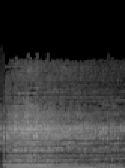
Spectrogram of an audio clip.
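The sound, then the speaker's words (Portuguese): A deep, loud crocodile bellow rumbles continuously for nearly two seconds, sustained, with a slight pulsing throb toward the end. No voices accompany it. “Sim, para você que não conhece, esse é um som de um crocodilo.”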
